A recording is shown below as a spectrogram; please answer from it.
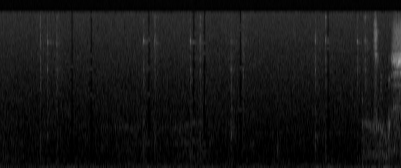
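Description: Near silence broken by a few faint, sparse clicks of a computer mouse and keyboard as text is selected, copied and pasted, with a breath near the end.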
